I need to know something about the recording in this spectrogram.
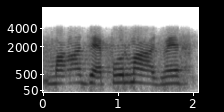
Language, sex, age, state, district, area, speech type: Sindhi, female, 30-45, Rajasthan, Ajmer, urban, conversation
